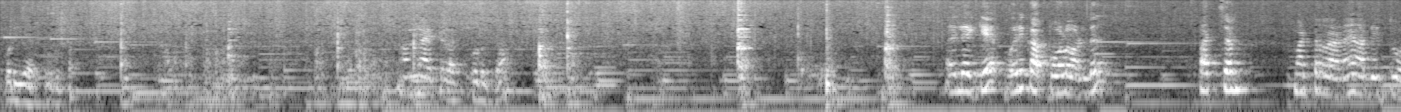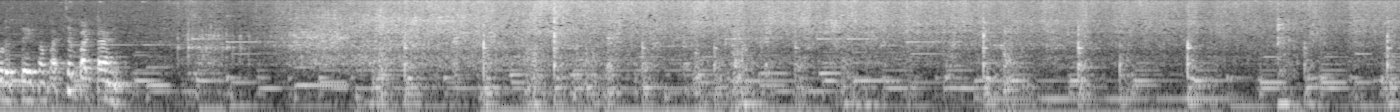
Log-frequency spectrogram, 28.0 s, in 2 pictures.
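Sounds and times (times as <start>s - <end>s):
vegetables sizzling in hot oil: 0.0s - 28.0s
spatula scraping and tapping pan: 0.6s - 4.4s.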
